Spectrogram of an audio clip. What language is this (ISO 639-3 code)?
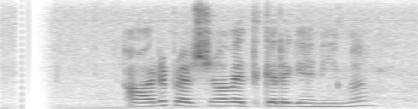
sin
